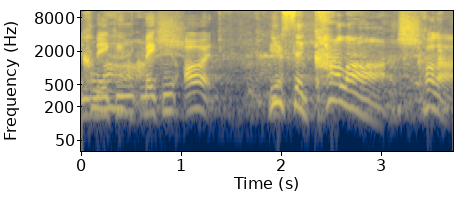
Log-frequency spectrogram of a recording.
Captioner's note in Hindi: हँसी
